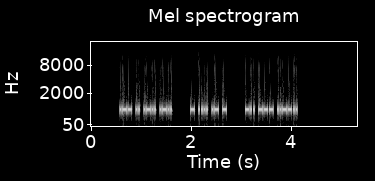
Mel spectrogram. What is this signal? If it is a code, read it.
Morse code, heard as a keyed tone, about 44 wpm, 700 Hz. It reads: WILL THAT DO?
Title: 2x Word-Spacing - Sentences from Top 100 Words - 45wpm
